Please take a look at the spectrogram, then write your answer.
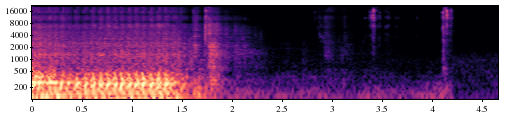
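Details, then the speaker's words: BMW F650 GS with bucking and stalling at high speed, after tank cleaning, pump strainer, new inline fuel filter, injector, adaptation reset and idle actuator test: single thumps under two seconds then dies, faint clicks; stalls after start. "I then cleared the adaptations on a diagnostic tool and tested the idle actuator and started the bike up again but it continued to stall"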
